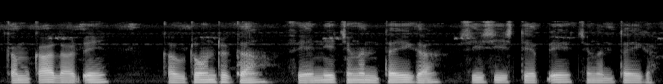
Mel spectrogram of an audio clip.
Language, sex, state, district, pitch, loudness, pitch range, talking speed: Wancho, male, Arunachal Pradesh, Longding, 100 Hz, -20 LUFS, 100-105 Hz, 110 wpm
